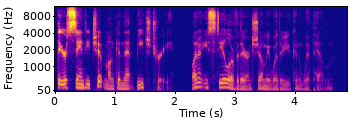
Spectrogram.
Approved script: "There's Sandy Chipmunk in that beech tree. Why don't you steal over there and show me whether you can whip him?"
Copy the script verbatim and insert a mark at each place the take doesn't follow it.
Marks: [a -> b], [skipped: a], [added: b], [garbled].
"There's Sandy Chipmunk in that beech tree. Why don't you steal over there and show me whether you can whip him?"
